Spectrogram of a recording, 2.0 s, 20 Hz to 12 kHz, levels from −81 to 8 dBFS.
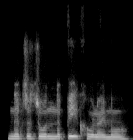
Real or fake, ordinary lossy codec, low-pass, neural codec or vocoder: real; Opus, 16 kbps; 10.8 kHz; none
